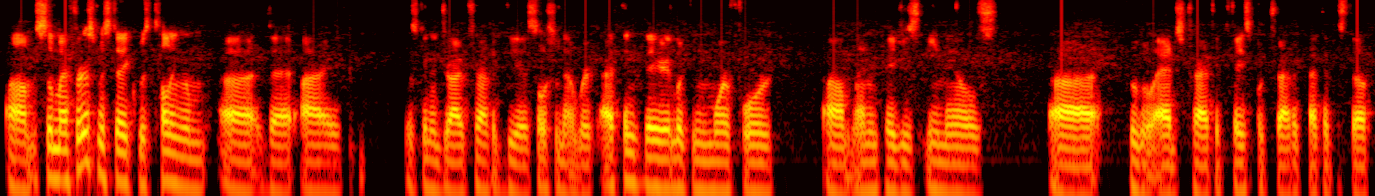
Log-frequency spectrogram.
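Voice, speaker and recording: Tired guy with a low creaky voice, rambling thru a casual vlog, kinda hesitant. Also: level tone, normal speed, darkish tone, poor audio. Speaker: vlogger and affiliate marketer. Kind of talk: casual screen-share vlog chat.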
